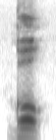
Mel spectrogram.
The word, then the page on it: go: Spanish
